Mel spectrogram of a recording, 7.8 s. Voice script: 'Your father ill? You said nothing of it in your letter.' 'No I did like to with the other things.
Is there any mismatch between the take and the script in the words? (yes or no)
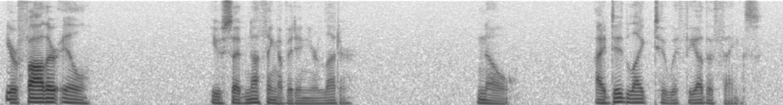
no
